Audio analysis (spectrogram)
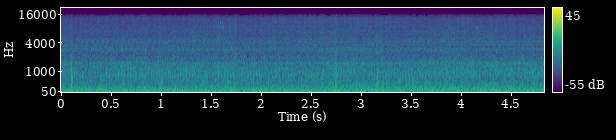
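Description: A 2020 Police Electra Glide motorcycle with a 4-inch tab exhaust and medium quiet baffles, its engine a steady low rumble heard from behind while riding, continuous and moderately loud with no talk.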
